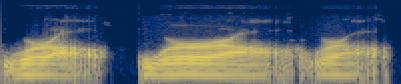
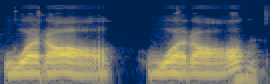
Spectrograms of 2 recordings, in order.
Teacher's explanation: you can activate that er vowel into a consonant er and connect it to ah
